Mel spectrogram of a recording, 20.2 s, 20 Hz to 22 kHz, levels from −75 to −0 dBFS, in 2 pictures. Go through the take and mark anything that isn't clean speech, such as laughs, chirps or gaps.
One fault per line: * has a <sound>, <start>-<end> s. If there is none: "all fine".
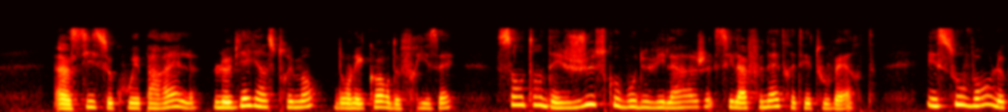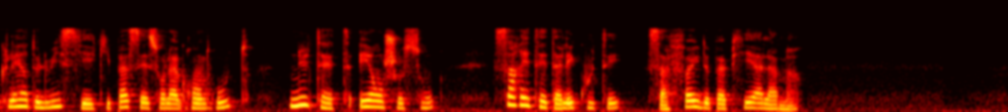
all fine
